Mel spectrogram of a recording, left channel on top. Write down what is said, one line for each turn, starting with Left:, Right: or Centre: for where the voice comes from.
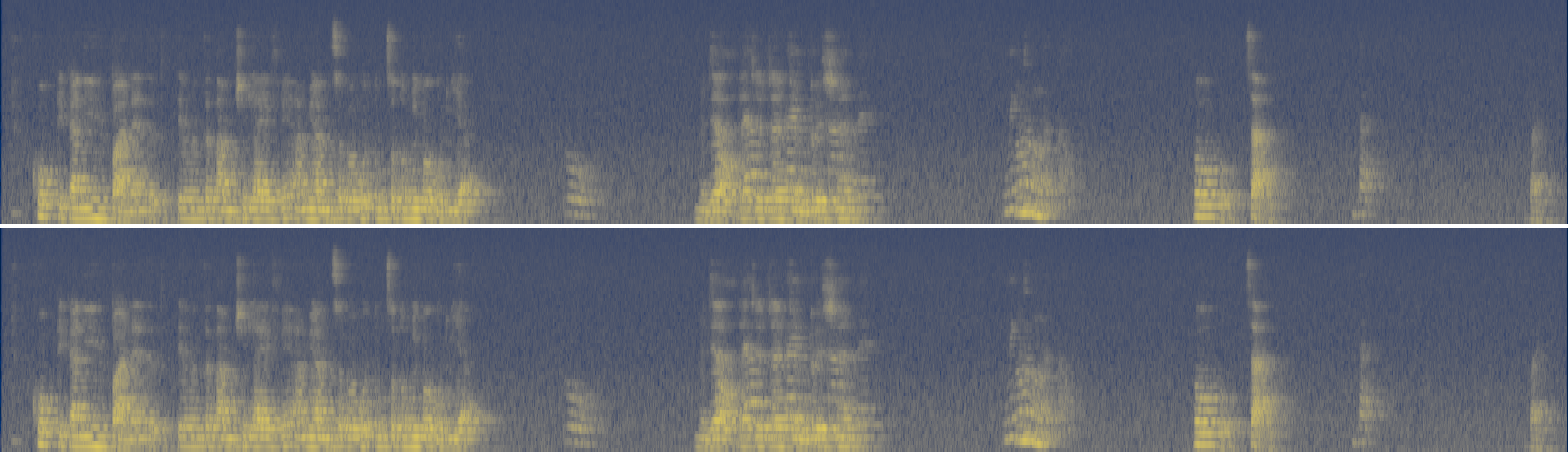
Left: खूप ठिकाणी पाहण्यात येतं ते म्हणतात आमची लाईफ आहे आम्ही आमचं बघू तुमचं तुम्ही बघून घ्या.
Right: हो
Left: म्हणजे
Right: चालतय
Left: आत्ताच्या
Right: आपलं
Left: ज्या
Right: टायमिंग
Left: जनरेशन
Right: झालंय. मी
Left: हा
Right: करू का आता?
Left: हो हो चाल
Right: बाय!
Left: बाय!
